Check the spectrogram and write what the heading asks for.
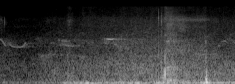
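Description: Footsteps on a wooden deck with low rumbling handling noise as the microphone is carried along, growing louder about half a second in.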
